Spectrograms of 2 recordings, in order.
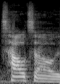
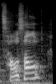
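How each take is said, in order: First: The name is said with an English accent. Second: The name is said with native Mandarin pronunciation. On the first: The speaker calls it wrong. "I don't know why I'm pronouncing it with an accent" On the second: The speaker calls it right. "I can actually say it properly"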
